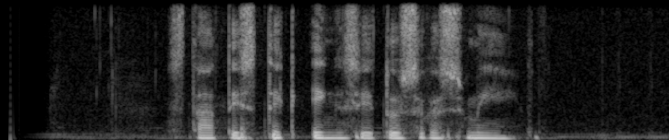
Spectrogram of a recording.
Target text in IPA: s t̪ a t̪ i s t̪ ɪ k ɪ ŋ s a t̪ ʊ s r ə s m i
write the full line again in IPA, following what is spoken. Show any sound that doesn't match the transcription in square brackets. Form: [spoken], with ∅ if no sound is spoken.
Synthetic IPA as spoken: s t̪ a t̪ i s t̪ ɪ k ɪ ŋ s [i] t̪ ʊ s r ə s m i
